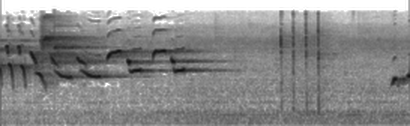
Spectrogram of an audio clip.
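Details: White-rumped shama from Tangse, Aceh: a rich run of varied whistled and sliding notes for two seconds, then quiet with a few faint clicks.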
